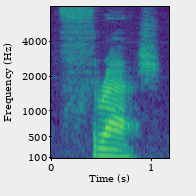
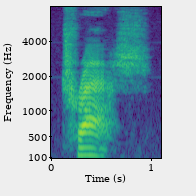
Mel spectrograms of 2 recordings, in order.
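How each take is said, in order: First: The word begins with a th sound. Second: The word begins with a plain t sound. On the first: The speaker calls it right. "but it's actually pronounced thrash" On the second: The speaker calls it wrong. "normally people pronounce thrash as trash"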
